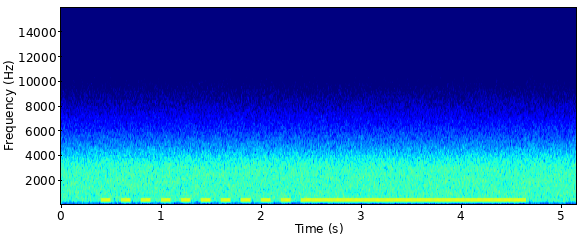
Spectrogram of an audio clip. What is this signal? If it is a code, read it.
Telephone call progress tone (North American plan), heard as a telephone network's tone, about 350, 440 Hz, 0.1 s on and 0.1 s off, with phone line noise. Stutter dial tone.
